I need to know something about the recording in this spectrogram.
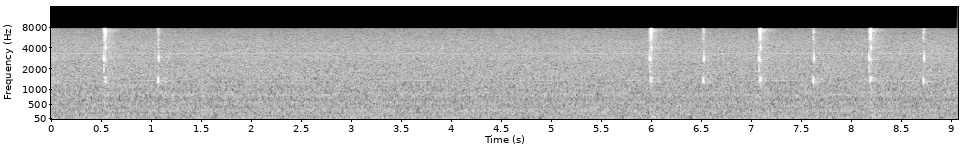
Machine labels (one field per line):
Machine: valve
